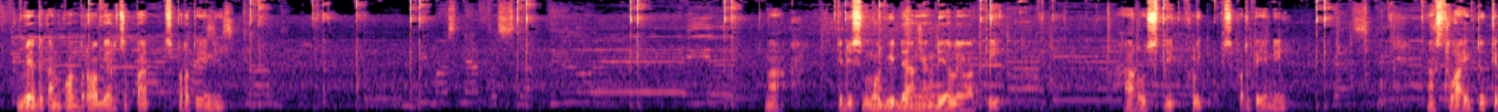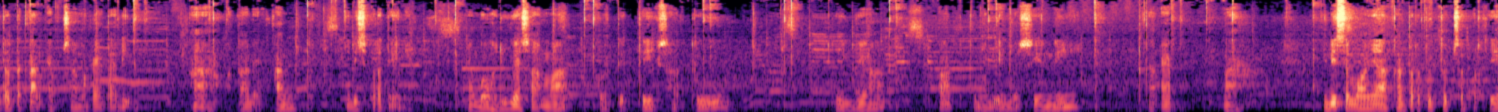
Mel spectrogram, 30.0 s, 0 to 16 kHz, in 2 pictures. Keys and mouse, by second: 3.3 middle click, 8.5 middle click, 14.6 middle click, 16.4 f, 17.2-18.2 middle drag, 19.0 middle click, 26.8 f, 27.4 middle click, 28.8 KP_3.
